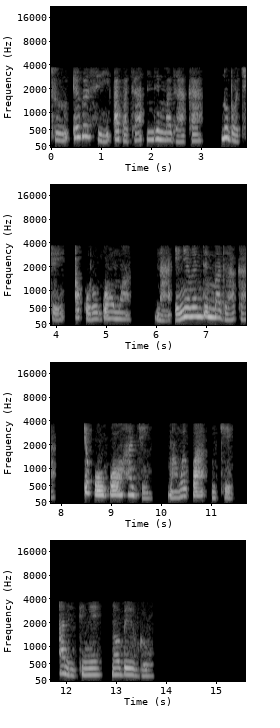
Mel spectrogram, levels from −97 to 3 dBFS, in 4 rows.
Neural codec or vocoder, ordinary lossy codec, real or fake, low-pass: none; none; real; 3.6 kHz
